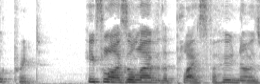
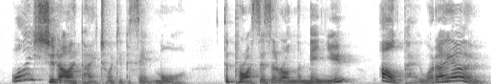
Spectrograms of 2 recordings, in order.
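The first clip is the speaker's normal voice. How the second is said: outraged mother; 7 dB louder than usual. Acted. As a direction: demand an explanation, scandalised. Mum's tipping outrage continues.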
